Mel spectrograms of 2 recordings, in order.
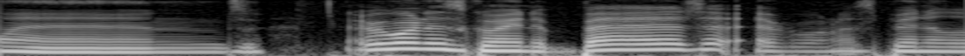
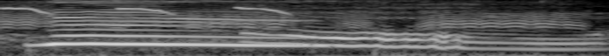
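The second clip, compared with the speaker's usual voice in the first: long, high yay; drawn-out high-pitched cheer; delighted cheer; 13 semitones higher than usual. Real, not acted. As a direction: draw out a high squeal of joy. Cheering at the hatching.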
